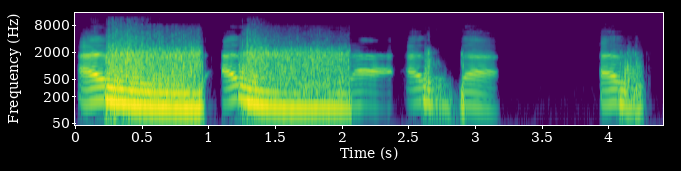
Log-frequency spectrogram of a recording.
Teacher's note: dua-duanya punya sifat rwah atau rikhwah jadi mengalir ketika kita sukunkan mengalir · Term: rakhwah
